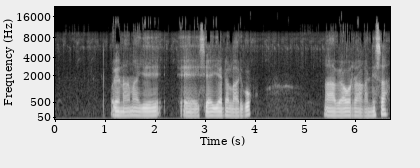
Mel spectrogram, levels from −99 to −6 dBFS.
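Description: Throughout, the speech sounds dull and gritty with flickering treble, likely Bluetooth SBC compression starved of bits, which fits a bitrate near 80 kbps.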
